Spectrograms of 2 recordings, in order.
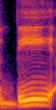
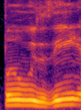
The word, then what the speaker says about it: Bouzzie: It's Bouzzie in the building. Bouzzie. That's how you pronounce my name.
